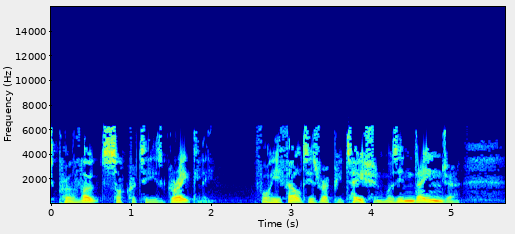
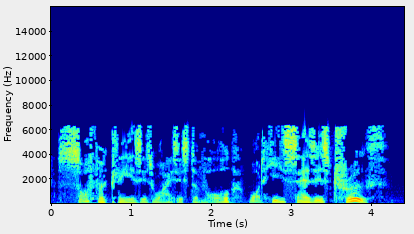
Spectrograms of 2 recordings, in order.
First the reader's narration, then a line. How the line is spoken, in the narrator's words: the people, who had listened eagerly, murmured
